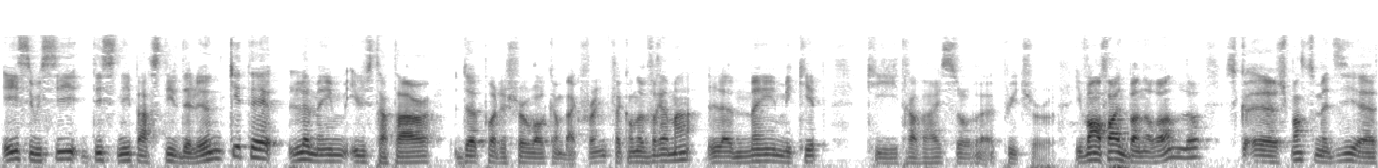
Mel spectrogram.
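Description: A man with a fairly low voice and a Quebec French accent, co-hosting a podcast. He explains at length in a rambling, informal way. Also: normal speed, a bit bright. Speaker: podcast co-host. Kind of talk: casual chat.

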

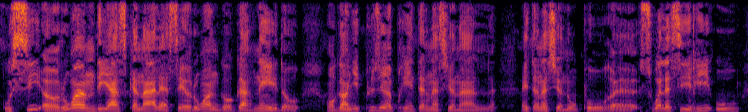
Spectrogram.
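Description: A man's voice: medium pitch, unhurried. A man with a Québécois French accent, co-hosting a casual podcast chat and laying out facts with frequent hesitations. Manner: relaxed, presents facts with many hesitations. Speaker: podcast co-host.

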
